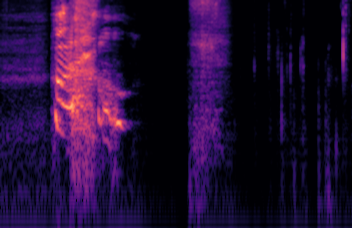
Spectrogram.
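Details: ASMR short of eating a Dubai cookie: a single loud sneeze with a sharp intake and explosive release, then a softer breath out; ordinary sneeze.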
